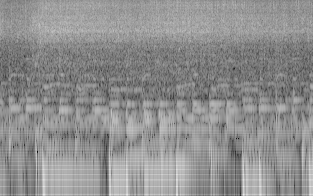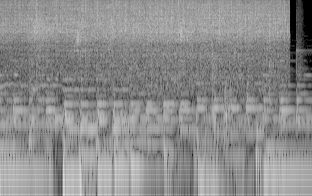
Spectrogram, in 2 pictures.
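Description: Seasoned chicken breasts sizzling as they fry in hot oil in a pan over medium-high heat, a dense steady hiss. Background music plays underneath, and the sizzle cuts off abruptly near the end.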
